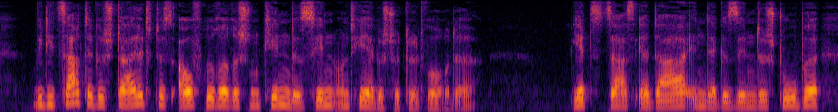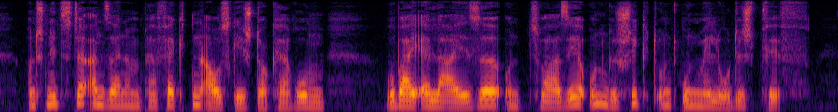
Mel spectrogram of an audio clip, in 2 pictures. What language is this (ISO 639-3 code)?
deu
